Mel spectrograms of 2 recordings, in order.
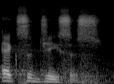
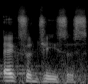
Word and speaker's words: exegesis: And if you want to go deeper with God, it is not sound biblical exegesis. I'll spell that for you. It is not sound biblical exegesis. E-X-E-G-E-S-I-S.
